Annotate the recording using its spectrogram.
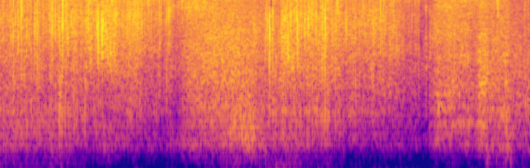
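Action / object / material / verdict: scrape / heap of thin brittle soap flakes / soap / none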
